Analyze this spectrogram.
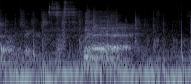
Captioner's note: inmates chuckling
